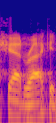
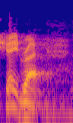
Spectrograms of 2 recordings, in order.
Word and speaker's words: Shadrach: He said it's not Shadrach, it's Shadrach. Now you can check that. I don't know how your Bible pronounces it, but Brother Plum always said Shadrach.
